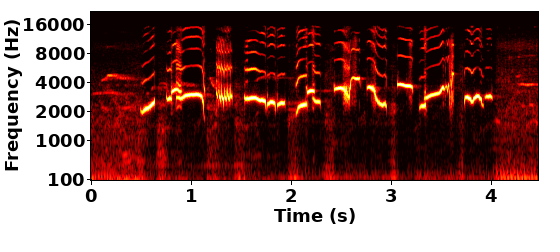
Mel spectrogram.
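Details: Oriental magpie-robin singing a fast, loud run of clear whistled phrases. Notes swoop up and down and slur between them, with brief gaps between phrases. A low hum lies underneath at the start and end.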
